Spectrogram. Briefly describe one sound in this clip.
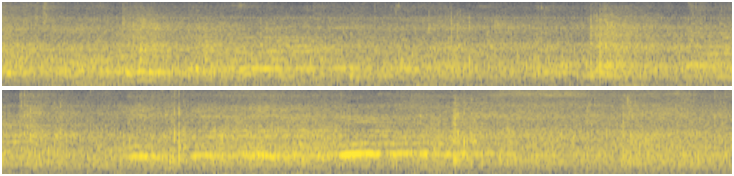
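Skates scrape and hiss on ice in a large echoing rink.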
